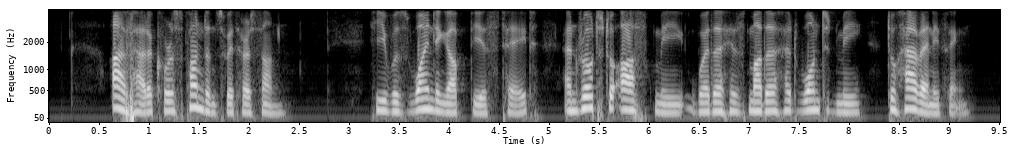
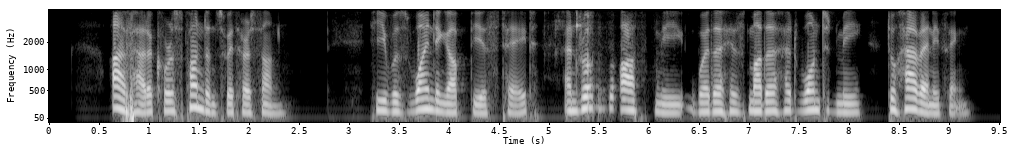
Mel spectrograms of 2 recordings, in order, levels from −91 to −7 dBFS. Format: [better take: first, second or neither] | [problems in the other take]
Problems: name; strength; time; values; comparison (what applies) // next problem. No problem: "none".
first | noise reduction (neural mask model DeepFilterNet 3)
